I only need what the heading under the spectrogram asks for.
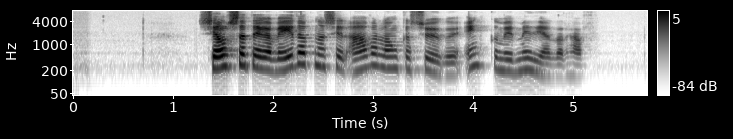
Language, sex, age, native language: Icelandic, female, 30-39, Icelandic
